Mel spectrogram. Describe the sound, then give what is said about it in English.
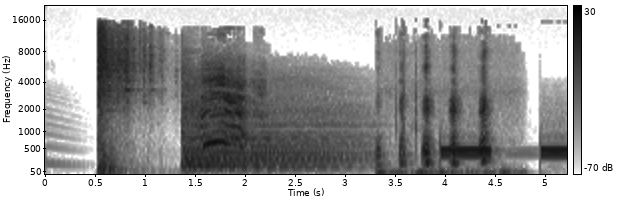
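A karate light bulb shatters in a video game: one sharp, loud burst of breaking glass, then a sustained electronic tone and a few short, high game bleeps. “I love the karate light bulb noise, too.”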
